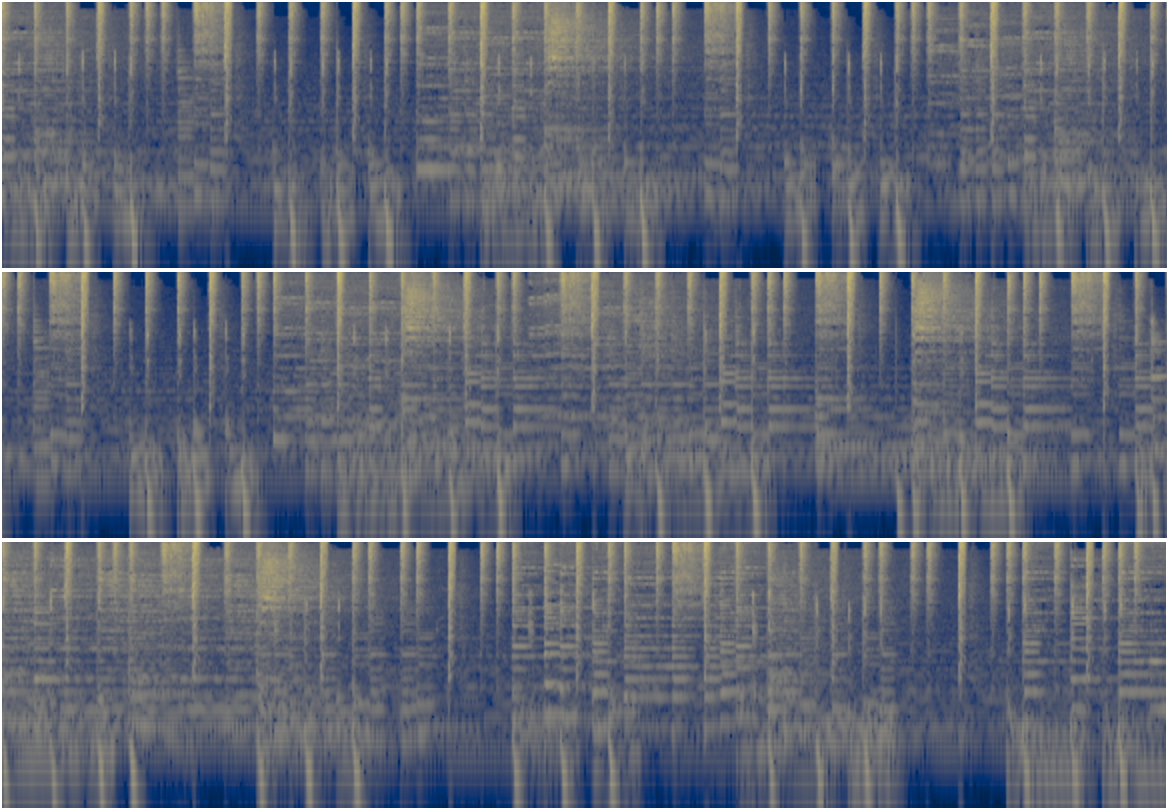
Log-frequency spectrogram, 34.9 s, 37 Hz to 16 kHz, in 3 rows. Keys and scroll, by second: 19.8 ctrl+c.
